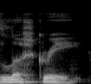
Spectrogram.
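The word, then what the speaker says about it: Legaré: Legares, spelled precisely as the original French, is pronounced in Charleston to this day as Luch Gree.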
